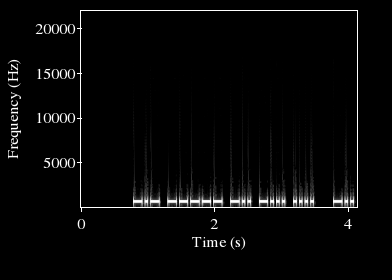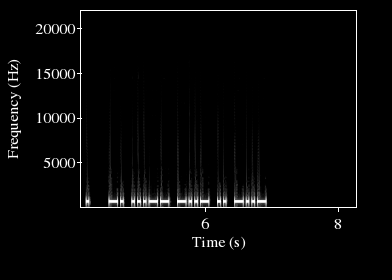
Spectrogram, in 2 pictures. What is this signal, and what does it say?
Morse code, heard as a keyed tone, about 28 wpm, 700 Hz. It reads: K0DBH DE N3XIX
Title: USA Callsign DE Callsign - 5 Characters - 28wpm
